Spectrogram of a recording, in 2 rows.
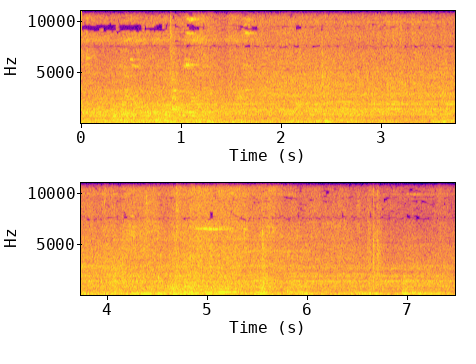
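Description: Steady low rumble of the Sunrise Express sleeper train (a 285 series electric train) running along the line, heard from inside the carriage.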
